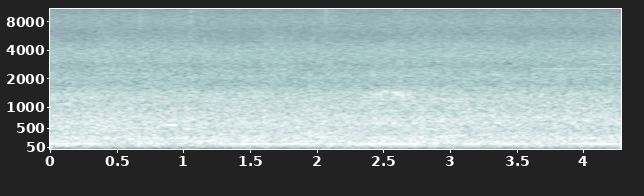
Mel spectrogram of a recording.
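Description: Steady rain falling, an even hiss, with a low hum underneath that fades in and out every second or two.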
